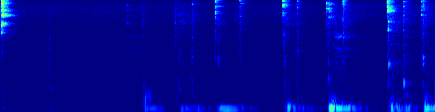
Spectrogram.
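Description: Computer keyboard keys clicking as a place name is typed into a search box: one click at the start, then a quick run of keystrokes from under a second in.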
